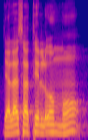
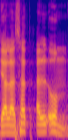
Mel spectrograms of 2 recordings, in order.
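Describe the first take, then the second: First: An i vowel links jalasat to the next word. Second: Jalasat ends in a consonant with no linking vowel. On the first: The speaker calls it right. "sukun ketemu sukun, maka berubah menjadi kasroh" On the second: The speaker calls it wrong. "Kita tidak bisa mengatakan jalasat al-um, sus, tidak bisa diucapkan"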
